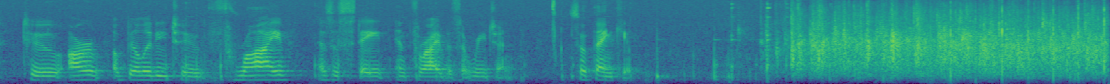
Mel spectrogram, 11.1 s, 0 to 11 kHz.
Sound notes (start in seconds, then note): 7.6 audience applauding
